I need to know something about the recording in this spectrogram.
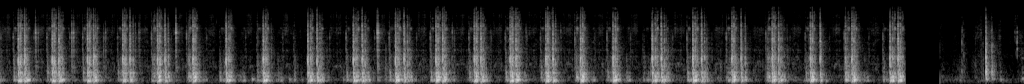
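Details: Pro Boat Miss Budweiser nitro RC boat: steady chuffing pulses about three a second as it is turned over, but it never fires. A no-start; fuel seems to reach the line, cause unknown.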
